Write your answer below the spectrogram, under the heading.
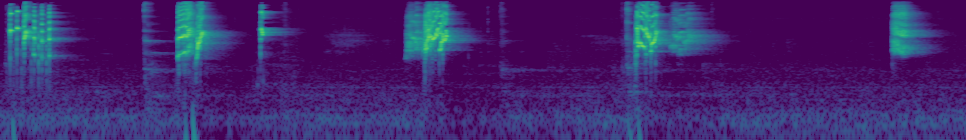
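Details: Green-series Fischer's lovebird giving loud, rasping, high chirps in irregular bursts, some doubled, with quiet pauses between.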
